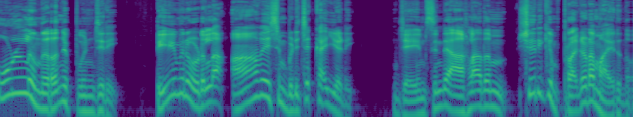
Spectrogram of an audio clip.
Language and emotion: Malayalam, happy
